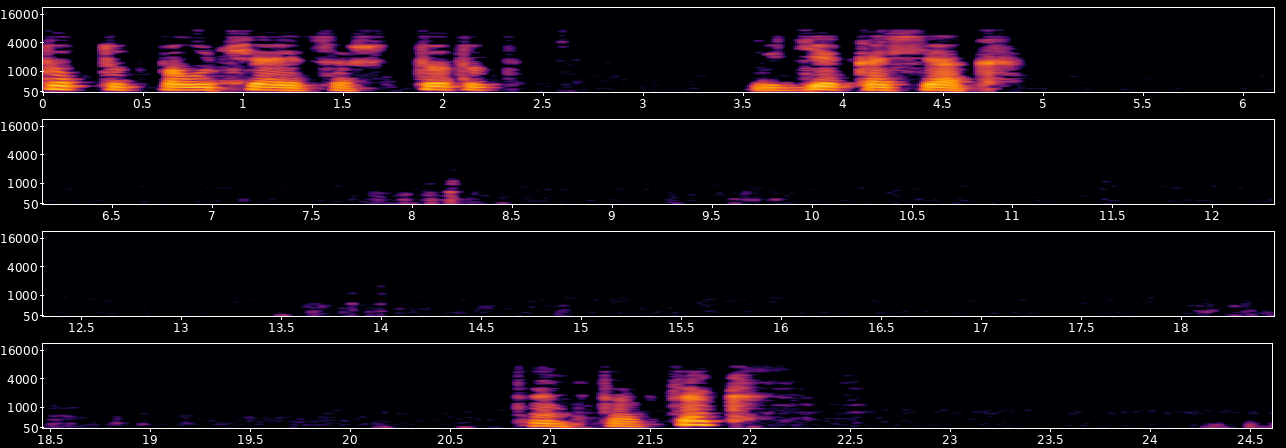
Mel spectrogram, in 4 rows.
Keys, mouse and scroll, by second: 0.9 middle click, 3.3 middle click, 4.2 middle click, 6.7-7.2 scroll down 1, 7.9 middle click, 8.1 middle click, 8.7 middle click, 10.8-11.8 scroll up 1, 11.8-13.3 scroll up 1, 13.6 middle click, 18.1 middle click, 24.3 r.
